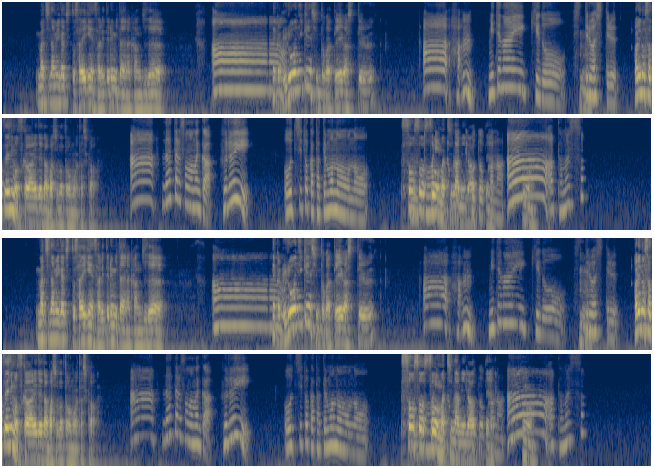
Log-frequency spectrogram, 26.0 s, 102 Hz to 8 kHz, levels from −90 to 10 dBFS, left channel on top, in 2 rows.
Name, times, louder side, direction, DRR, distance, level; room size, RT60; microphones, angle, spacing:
voice 1, 0.7-3.2 5.4-7.4 11.5-11.8 12.6-14.9 21.0-22.8 23.4-23.6, right 3 dB, 85° right, 0.8 m, -20 dB
voice 2, 3.9-5.7 8.4-9.4 9.7-12.3 15.5-17.9 18.6-20.3 21.1-21.7 22.0-24.6, left 4 dB, 85° left, 0.6 m, -29 dB
2.9 x 2.3 x 3.6 m
head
